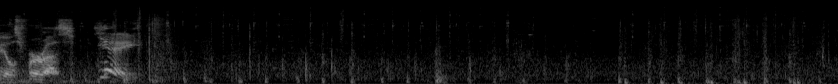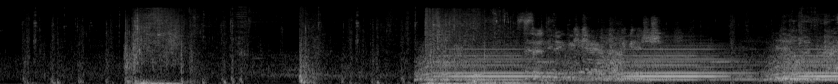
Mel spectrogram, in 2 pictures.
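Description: Footsteps patter quickly over ground and grass.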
